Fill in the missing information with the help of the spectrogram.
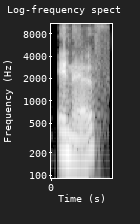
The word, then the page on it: NF: Indian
